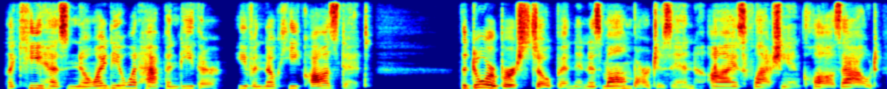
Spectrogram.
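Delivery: ordinary delivery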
